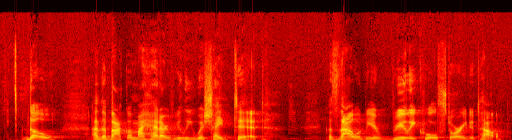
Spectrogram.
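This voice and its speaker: Noticeable background noise sits behind a woman speaking at a medium pitch. She keeps a moderate pace with ordinary pitch variation. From India and Kenya (third culture kid). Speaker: keynote speaker. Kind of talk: keynote speech. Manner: casual and conversational.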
